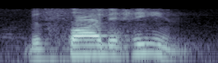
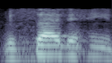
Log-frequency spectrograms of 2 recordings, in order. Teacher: بعض أخواننا العجم ما بيحسن يفخم الصاد · Shown in: second take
